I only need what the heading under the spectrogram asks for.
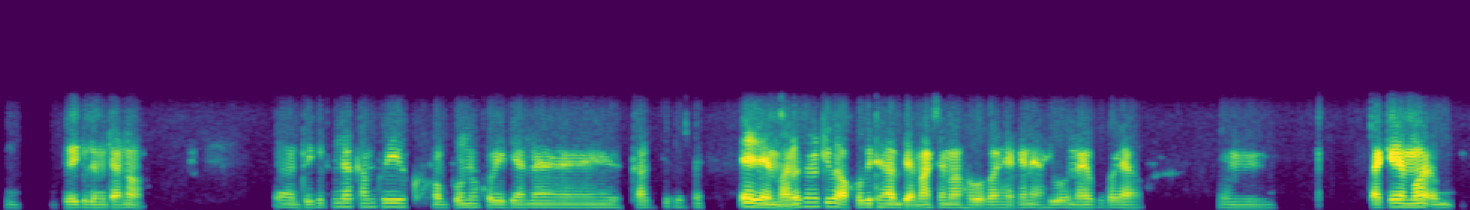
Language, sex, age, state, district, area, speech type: Assamese, male, 18-30, Assam, Dibrugarh, urban, conversation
